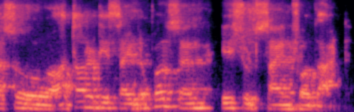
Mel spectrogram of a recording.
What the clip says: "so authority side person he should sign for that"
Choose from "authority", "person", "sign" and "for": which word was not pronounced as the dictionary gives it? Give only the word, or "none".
authority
